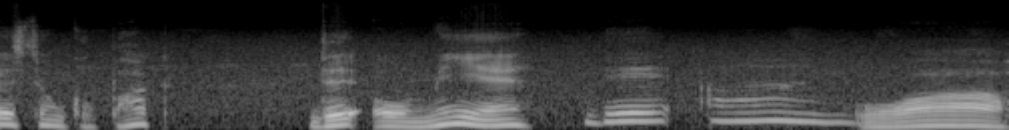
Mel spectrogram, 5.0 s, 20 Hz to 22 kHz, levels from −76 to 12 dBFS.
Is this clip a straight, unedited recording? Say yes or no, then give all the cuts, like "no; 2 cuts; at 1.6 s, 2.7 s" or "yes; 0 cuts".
yes; 0 cuts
